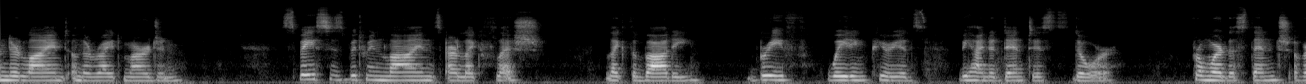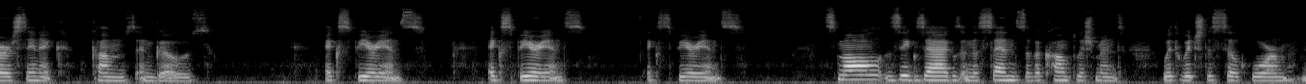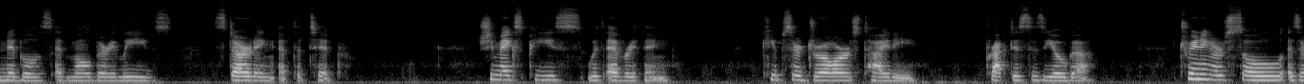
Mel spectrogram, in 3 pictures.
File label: Narration 3rd Person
